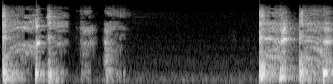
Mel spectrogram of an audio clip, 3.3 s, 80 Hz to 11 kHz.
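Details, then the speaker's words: Cough from an adult woman with allergies year-round and asthma that began in her mid-40s, with sniffling; she says she is not contagious. "I also have asthma. I don't know why I got asthma. I didn't have it when I was young. I got it in my mid-40s, just before my husband passed away. And so that's why you hear the sniffling or the coughing."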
